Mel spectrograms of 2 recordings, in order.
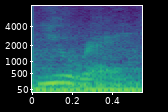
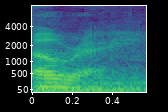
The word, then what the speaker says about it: Ouray: a little bit so how do you pronounce this town ur ur mhm it's not oay nope Ur I've been uh pronouncing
